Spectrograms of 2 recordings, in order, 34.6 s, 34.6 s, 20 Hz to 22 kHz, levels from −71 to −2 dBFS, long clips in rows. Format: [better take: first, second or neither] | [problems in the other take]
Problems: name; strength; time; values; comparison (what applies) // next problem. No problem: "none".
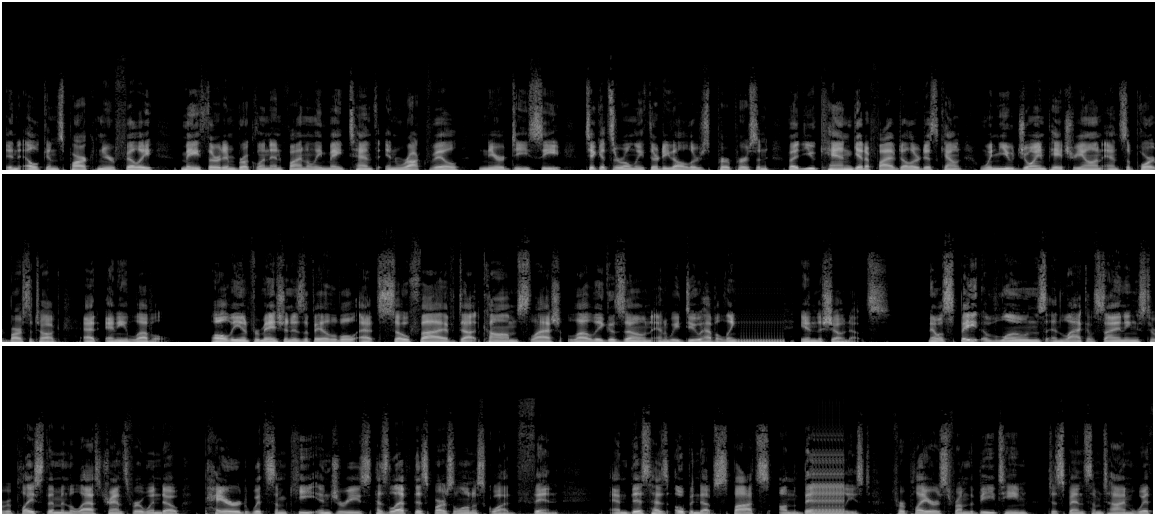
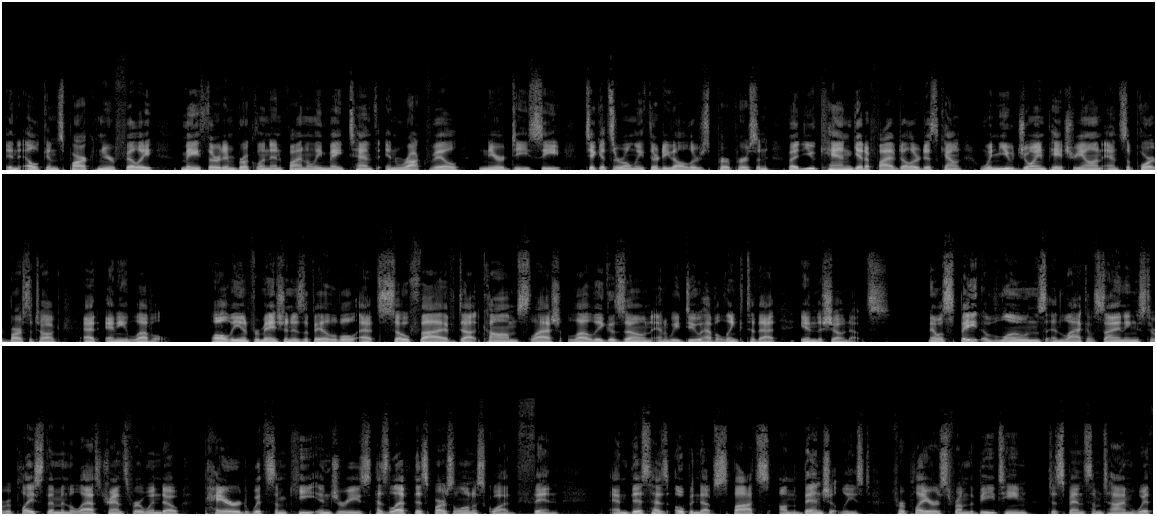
second | audio freezing; at 19 s and at 31 s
